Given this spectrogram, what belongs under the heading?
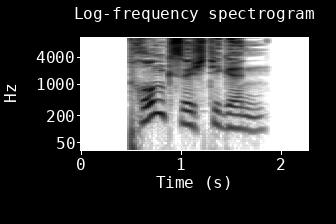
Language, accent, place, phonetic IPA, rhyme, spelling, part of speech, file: German, Germany, Berlin, [ˈpʁʊŋkˌzʏçtɪɡn̩], -ʊŋkzʏçtɪɡn̩, prunksüchtigen, adjective, De-prunksüchtigen.ogg
- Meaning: inflection of prunksüchtig: 1. strong genitive masculine/neuter singular 2. weak/mixed genitive/dative all-gender singular 3. strong/weak/mixed accusative masculine singular 4. strong dative plural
